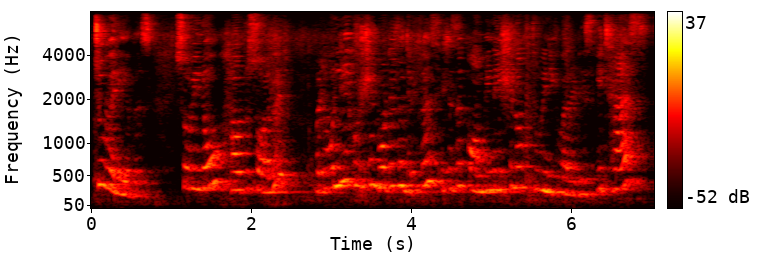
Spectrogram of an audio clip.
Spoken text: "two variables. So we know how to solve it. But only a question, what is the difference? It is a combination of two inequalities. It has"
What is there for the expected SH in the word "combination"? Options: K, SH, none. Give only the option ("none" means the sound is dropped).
SH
